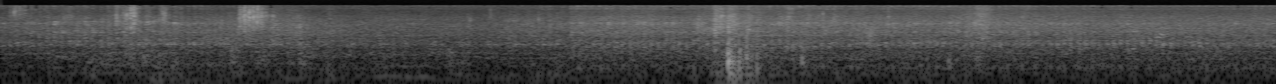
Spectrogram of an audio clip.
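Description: A car driving along a narrow off-road dirt track: steady low engine and road rumble, with one short bump about two-thirds of the way through.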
